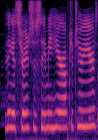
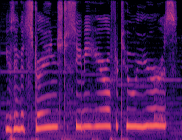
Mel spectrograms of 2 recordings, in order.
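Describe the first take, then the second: First: It is said in the speaker's natural voice. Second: It is said in a put-on character voice.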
